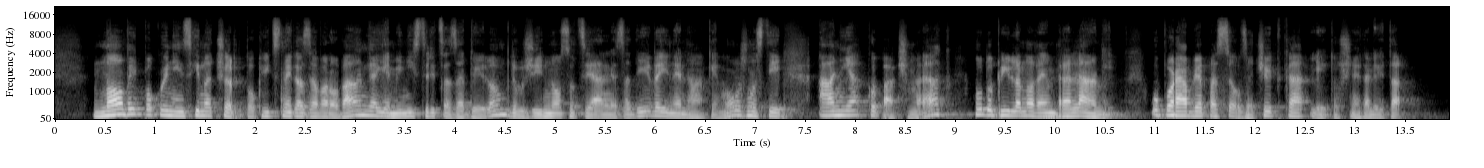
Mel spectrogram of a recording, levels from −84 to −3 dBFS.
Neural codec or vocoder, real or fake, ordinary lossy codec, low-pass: codec, 44.1 kHz, 2.6 kbps, DAC; fake; AAC, 96 kbps; 14.4 kHz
